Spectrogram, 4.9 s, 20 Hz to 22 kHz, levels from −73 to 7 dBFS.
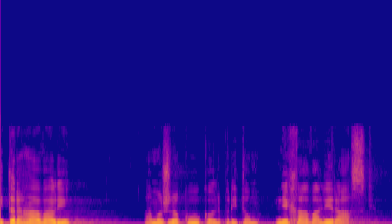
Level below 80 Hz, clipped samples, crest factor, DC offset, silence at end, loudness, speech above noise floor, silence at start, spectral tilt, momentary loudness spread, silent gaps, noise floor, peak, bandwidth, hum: -48 dBFS; under 0.1%; 18 dB; 2%; 0.2 s; -19 LUFS; 32 dB; 0 s; -7.5 dB/octave; 14 LU; none; -50 dBFS; -2 dBFS; 10 kHz; none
